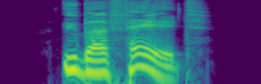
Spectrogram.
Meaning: third-person singular present of überfallen
- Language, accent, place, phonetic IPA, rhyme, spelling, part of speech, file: German, Germany, Berlin, [ˌyːbɐˈfɛlt], -ɛlt, überfällt, verb, De-überfällt.ogg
